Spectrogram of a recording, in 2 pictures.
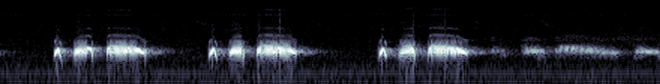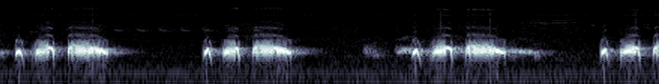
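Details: Decoy spotted dove in the hoarse country-voice style, cooing hard to provoke wild doves: repeated three-note phrases, a clipped note then two full, husky coos, with softer gurgling coos between phrases and a low hum behind.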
